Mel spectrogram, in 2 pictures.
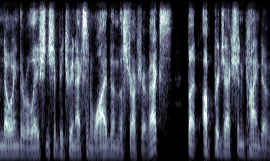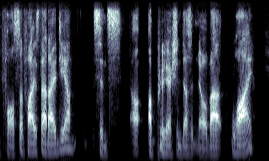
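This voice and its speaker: A man talks at a fairly quick pace in a fairly low pitch, with ordinary pitch variation. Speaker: AI researcher. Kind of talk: lecture. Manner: fast.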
